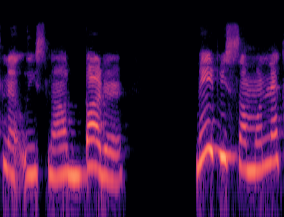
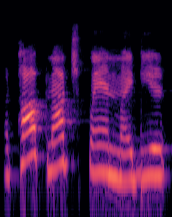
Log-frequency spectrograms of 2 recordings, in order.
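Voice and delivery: ordinary delivery

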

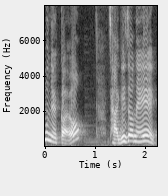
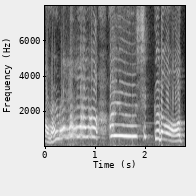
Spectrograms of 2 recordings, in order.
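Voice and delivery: high, drawn-out exasperated scold; mother scolding her son for stomping; irritated mom; 10 semitones higher, much slower than usual. Acted. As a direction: snap at a noisy kid. Mother scolds noisy child.

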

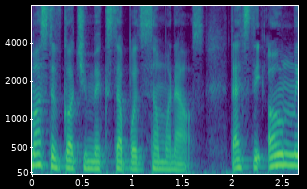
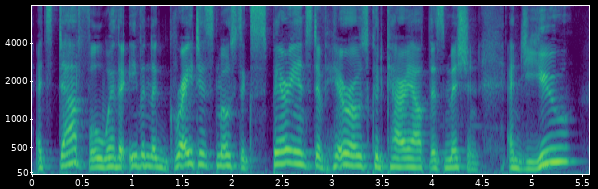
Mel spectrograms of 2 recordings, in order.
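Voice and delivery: loud, high, agitated tirade; indignant cry; 6 semitones higher, 5 dB louder than usual. A narrator's reading. Old centaur urging the boy to decide at once, indignant and overwrought. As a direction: press urgently, peaking then tiring slightly. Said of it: "cried Chiron indignantly".

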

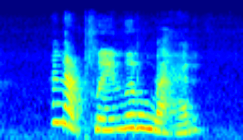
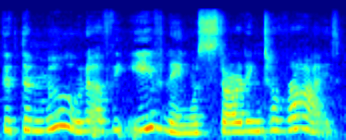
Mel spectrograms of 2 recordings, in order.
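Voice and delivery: plain reading voice

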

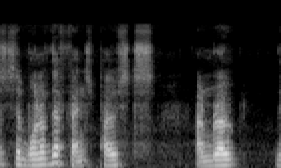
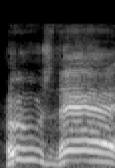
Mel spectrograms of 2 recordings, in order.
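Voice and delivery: high, loud, drawn-out holler; shouted call; 10 semitones higher, 7 dB louder than usual. A narrator's reading. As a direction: call out into the darkness. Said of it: "he shouted out of the darkness".

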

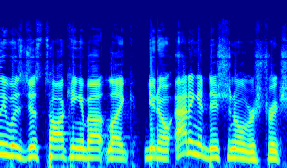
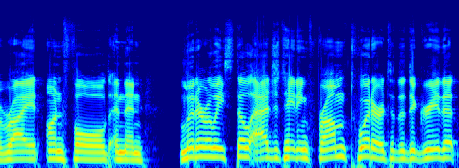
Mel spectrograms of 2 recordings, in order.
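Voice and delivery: normal talking voice

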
